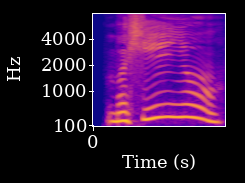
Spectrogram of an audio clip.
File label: "ma xinu", Otomí; INPI; INALI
